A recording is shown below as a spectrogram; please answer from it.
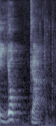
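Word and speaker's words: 四日: it's gonna be yoka there we go and just like before remember you uh there's a double consonant there yoka so uh that just like with mikka you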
